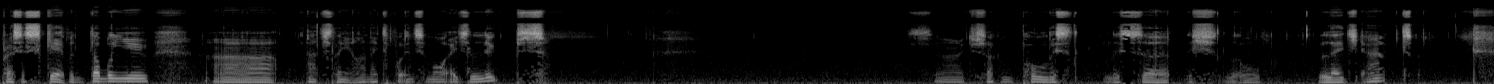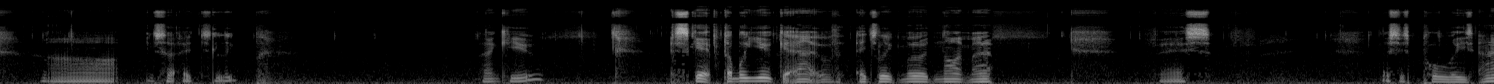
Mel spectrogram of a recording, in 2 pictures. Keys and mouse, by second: 0.5 w, 1.3 alt+click, 2.5 alt+middle click, 3.0 alt+click, 3.3 alt+middle click, 4.9 click, 6.5 click, 7.6 click, 12.6 alt+click, 13.1 alt+middle click, 13.5 alt+click, 15.3 click, 16.4 click, 17.5 click, 18.7 click, 20.0 alt+click, 21.7 Escape, 22.1 w, 22.8 alt+middle click, 24.0 right click, 26.3 click, 27.2 shift+click, 28.5 alt+click.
